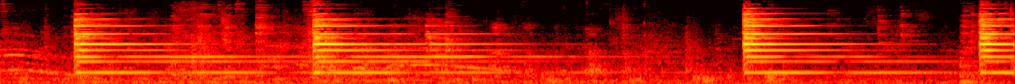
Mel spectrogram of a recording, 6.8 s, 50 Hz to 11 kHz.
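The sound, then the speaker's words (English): A bell weighing about 400 pounds, brought on stage and struck during a live band performance, tolls slowly: four deep resonant strikes spaced a couple of seconds apart, each ringing out and fading before the next, clear. “Man, you don't hear no church bells ringing 12 o'clock in the daytime.”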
